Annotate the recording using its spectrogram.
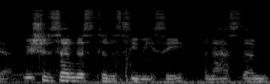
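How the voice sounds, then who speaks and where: This speaker talks at a fairly quick pace with a Canadian accent. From Canada. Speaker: gaming streamer. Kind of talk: casual chat. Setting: voice chat. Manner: animated.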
